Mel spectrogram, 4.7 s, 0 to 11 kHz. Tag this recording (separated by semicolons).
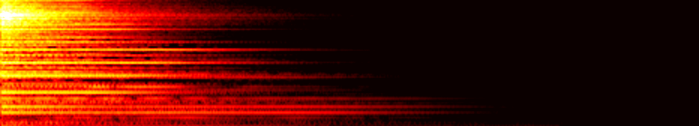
tb-303; drums; softsynth; realism; percussion; cymbal; pro; abl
